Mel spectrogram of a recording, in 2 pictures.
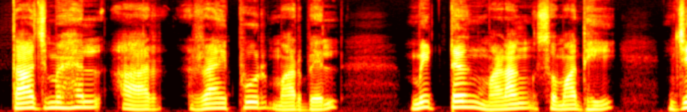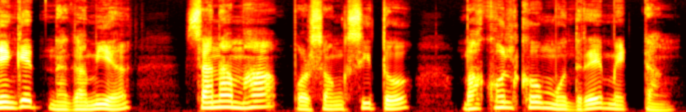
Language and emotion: Santali, neutral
